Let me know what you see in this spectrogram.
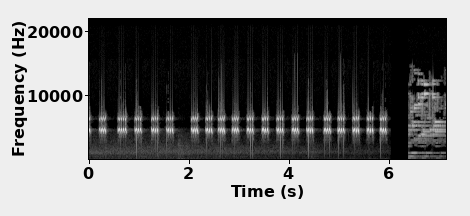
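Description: Cricket chirping: a steady run of short, high, evenly spaced chirps, about three a second. The chirps stop about six seconds in, and a short, different steady tone sounds near the end.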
